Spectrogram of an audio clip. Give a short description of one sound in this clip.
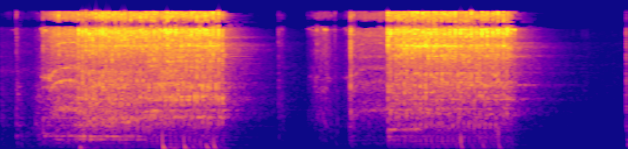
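A cordless impact wrench rattles loudly in short bursts.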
